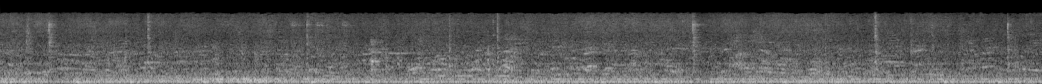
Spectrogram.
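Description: Fried rice sizzling on a hot steel hibachi griddle as a metal spatula stirs and scrapes it, with a few sharp clicks of the spatula against the plate. A steady low hum runs underneath.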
